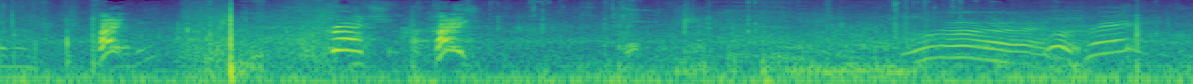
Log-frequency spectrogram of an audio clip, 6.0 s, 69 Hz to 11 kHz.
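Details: Rainy-day session on December 13, 2020 at Victoria Rottweiler Club: Willie v Schwarzerwald, a Rottweiler, lets out three sharp, short barks early on, then a drawn-out, wavering yelping call, over soft rain and voices.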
